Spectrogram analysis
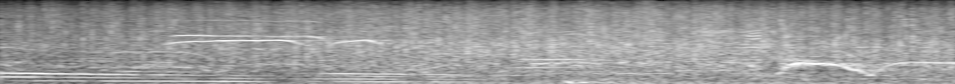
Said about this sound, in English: You know, I don't know what I love more, the applause?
